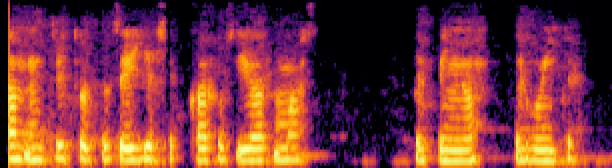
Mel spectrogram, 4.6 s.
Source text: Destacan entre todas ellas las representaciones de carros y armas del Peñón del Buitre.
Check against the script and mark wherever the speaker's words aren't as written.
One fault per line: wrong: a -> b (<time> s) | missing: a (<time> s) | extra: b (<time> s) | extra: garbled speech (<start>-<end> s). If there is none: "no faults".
missing: las representaciones (1.3 s)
